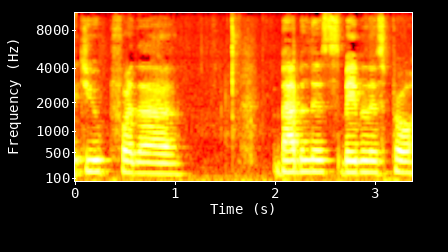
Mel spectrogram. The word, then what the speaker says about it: BaByliss: is basically a tube for the babble is babyliss Pro how they pronounce that brand and yes it has titanium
